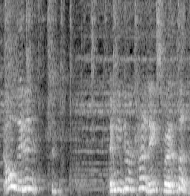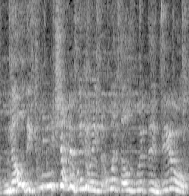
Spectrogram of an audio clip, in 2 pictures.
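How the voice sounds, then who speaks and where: A woman's voice: very high voice, lively intonation, quick pace, warm tone. A young woman playing a spoiled, whiny rich girl who leans on her father's money, in a comedy skit. Her voice is heard from a distance in an echoey room, with music behind. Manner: whiny and self-absorbed. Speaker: college roommate in a comedy skit.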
